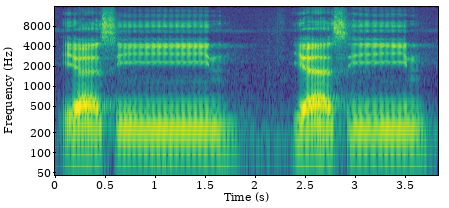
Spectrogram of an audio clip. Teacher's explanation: Iya-nya satu alif, sin-nya tetap panjang.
